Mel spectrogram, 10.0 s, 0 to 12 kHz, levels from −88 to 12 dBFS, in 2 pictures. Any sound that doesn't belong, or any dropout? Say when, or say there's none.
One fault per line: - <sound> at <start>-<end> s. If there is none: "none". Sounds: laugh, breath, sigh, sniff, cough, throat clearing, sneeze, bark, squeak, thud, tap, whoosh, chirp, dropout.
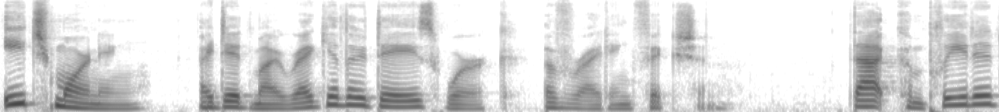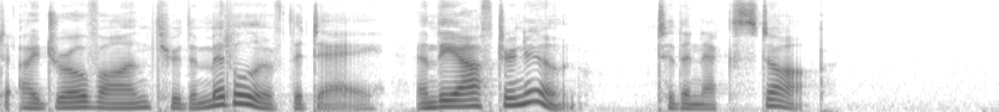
none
